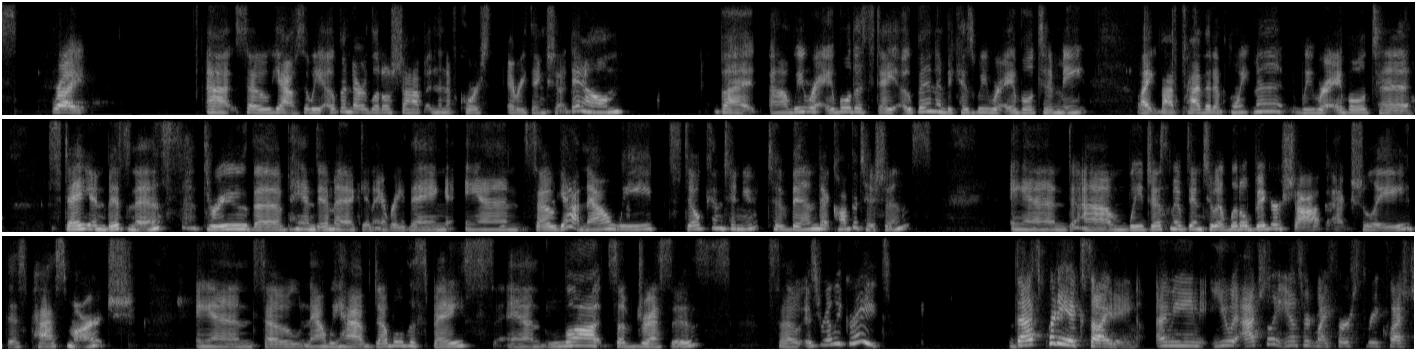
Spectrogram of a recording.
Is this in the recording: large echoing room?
no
